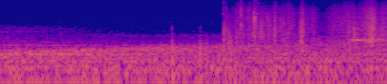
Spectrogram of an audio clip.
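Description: A map closes with a soft paper rustle.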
